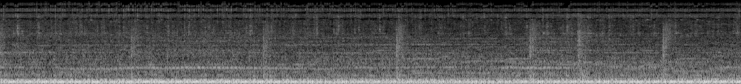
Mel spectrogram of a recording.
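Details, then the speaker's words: 1976 Subaru 4x4 Wagon just after a service and four new spark plugs: a steady low idle with an even pulse about three times a second and no stumble or miss; normal idle, sounding much better than before. "now that did sound a lot better than before"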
